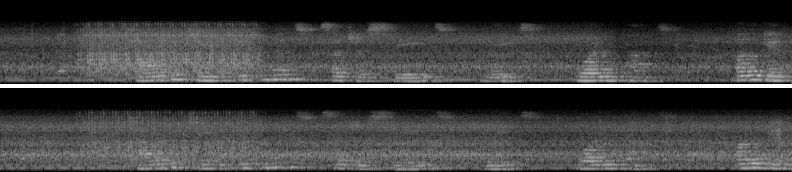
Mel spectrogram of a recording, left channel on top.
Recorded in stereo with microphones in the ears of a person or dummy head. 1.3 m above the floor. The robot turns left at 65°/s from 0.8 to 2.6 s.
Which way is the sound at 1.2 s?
165° left.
